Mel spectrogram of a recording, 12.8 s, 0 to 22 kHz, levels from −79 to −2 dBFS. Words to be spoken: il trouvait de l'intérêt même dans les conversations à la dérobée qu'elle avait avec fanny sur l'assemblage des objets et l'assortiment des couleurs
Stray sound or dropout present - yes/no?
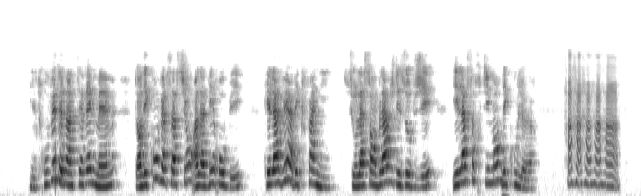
yes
